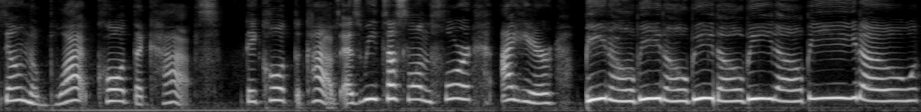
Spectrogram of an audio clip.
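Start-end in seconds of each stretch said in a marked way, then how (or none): 5.8-9.2 loud repeated call across the room; calling out a name. Retold or imitated. Someone outside the fight calling out for Beto. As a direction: shout the name again and again to find him.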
